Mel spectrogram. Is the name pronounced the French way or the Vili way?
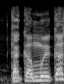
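French. The name is pronounced the French way. "Kakamweka c'est français"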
